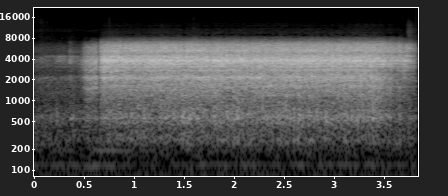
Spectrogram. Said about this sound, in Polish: Jestem w łazience, puszczę wodę w wannie na chwilę. Tylko tak, żeby mi się to nie zalało gdzieś.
